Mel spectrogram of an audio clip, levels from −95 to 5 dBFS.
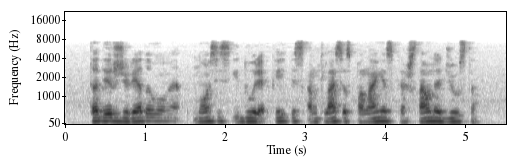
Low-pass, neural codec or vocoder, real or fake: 7.2 kHz; none; real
